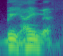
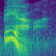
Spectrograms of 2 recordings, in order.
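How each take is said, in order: First: "Behemoth" said properly as "bee-hee-muth", lower and softer; correct behemoth. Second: "Behemoth" garbled as "bee-hah-mah" with both vowels off; mispronounced behemoth. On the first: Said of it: "and he goes". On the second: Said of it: "she couldn't pronounce behemoth". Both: Retold or imitated.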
